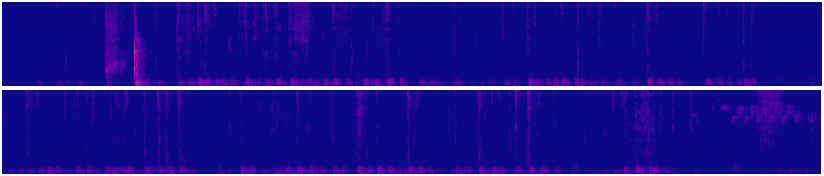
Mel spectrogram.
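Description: Soft, quick clicking of a computer keyboard being typed on in bursts, pausing briefly and then resuming, fairly close but quiet, with no talking.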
